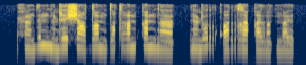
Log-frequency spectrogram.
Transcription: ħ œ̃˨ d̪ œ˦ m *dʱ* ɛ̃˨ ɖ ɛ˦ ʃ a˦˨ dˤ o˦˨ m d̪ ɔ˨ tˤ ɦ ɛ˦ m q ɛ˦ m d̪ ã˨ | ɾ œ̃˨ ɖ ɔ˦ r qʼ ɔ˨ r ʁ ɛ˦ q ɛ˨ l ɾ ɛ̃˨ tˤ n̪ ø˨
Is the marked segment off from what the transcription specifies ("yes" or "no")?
yes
